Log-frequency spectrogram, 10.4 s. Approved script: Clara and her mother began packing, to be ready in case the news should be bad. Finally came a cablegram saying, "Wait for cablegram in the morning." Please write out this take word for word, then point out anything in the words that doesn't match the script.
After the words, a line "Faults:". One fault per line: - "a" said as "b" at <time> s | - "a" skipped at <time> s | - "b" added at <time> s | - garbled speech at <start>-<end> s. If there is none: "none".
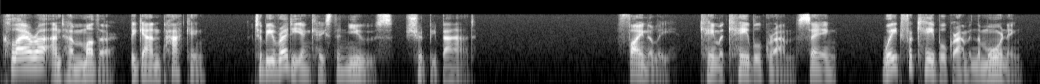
Clara and her mother began packing, to be ready in case the news should be bad. Finally came a cablegram saying, "Wait for cablegram in the morning."
Faults:
none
